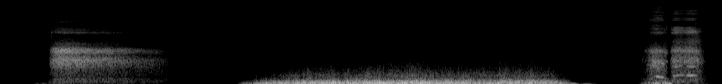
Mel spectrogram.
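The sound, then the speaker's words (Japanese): Soft blowing into the ear makes a long, low, breathy rush of air lasting several seconds. A short breathy exhale comes before it and a brief breath after. “耳ふうふうしますね。”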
